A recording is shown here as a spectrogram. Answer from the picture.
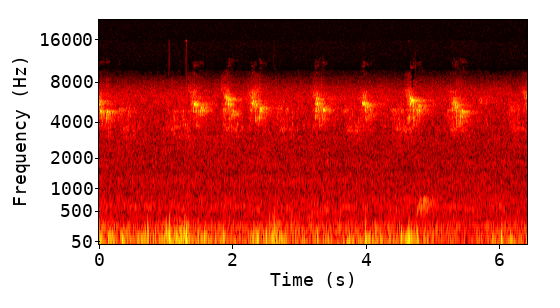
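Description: A small bird chirping repeatedly, short high chirps coming one or two a second, over a low gusty rumble of wind on the microphone.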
